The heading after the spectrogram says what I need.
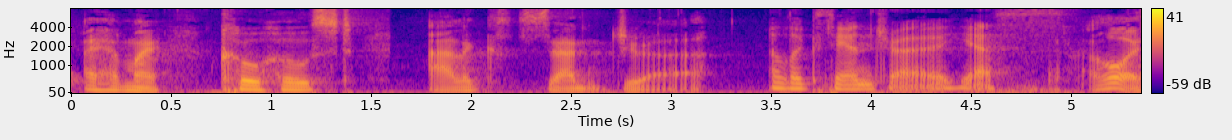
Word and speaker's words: Aleksandra: Aleksandra, yes.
